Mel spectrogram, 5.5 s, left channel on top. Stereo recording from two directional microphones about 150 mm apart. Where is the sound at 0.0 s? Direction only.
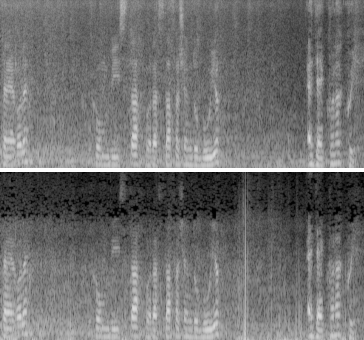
20° left (ahead or behind).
